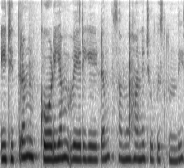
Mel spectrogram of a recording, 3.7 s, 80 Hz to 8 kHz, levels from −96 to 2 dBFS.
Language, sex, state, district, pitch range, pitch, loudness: Telugu, female, Telangana, Mahabubabad, 235-255 Hz, 245 Hz, -15 LUFS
